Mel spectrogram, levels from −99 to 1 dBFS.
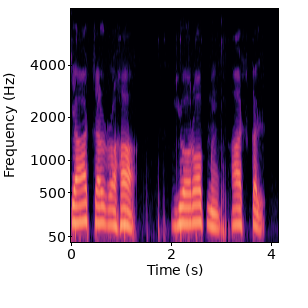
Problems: none marked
